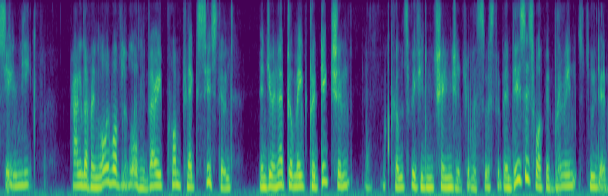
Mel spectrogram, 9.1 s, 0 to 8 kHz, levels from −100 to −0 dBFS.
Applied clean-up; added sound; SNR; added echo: neural diffusion model UNIVERSE++.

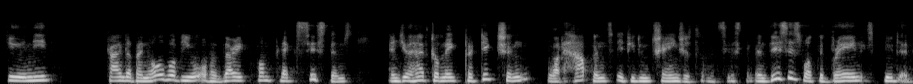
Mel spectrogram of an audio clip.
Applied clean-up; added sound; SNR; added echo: neural mask model DeepFilterNet 3.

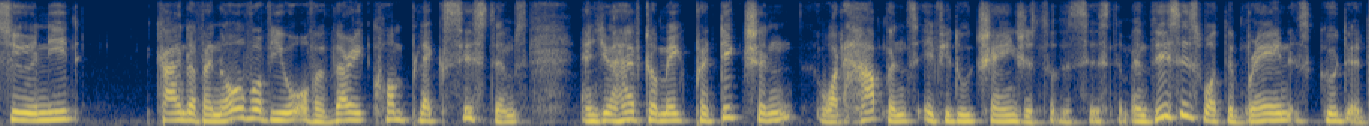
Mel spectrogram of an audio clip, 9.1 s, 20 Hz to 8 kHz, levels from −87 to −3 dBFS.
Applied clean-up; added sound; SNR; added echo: none; none; none; none.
